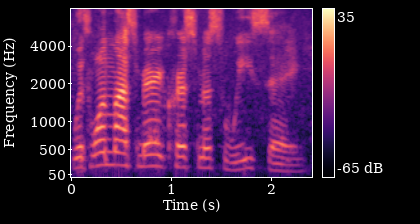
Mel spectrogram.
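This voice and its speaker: A man's voice: sits high, big pitch swings, unhurried, fairly bright tone, dry recording, poor audio. A man hosting a comic show, casually addressing viewers in a sign-off. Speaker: show host.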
